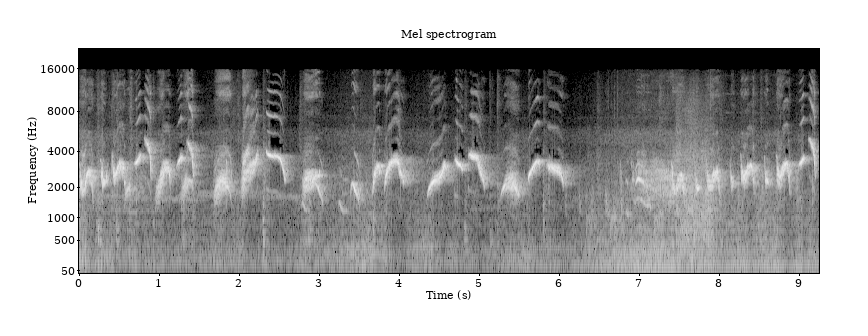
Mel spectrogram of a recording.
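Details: Hwamei kept by a bird dealer pours out a stream of loud, varied whistled phrases with sweeping up-and-down notes, a softer muddled stretch near seven seconds, then quick bright notes again.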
